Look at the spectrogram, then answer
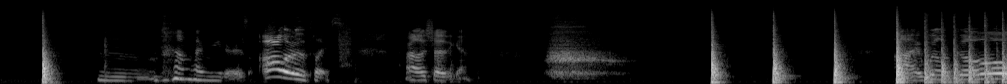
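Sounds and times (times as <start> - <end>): person breathing: 3.4 - 4.0, 4.8 - 6.5, 8.5 - 8.9.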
